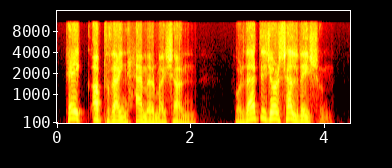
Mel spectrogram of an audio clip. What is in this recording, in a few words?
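Dutch male, voice; Pirates Of The Caribbean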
